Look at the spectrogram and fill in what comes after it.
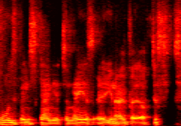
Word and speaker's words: Scania: You say Scania, but there's no R in it.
